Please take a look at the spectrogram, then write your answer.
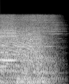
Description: sawstrike1.wav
